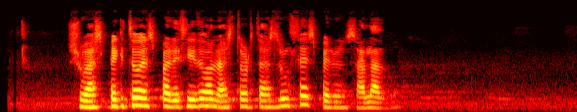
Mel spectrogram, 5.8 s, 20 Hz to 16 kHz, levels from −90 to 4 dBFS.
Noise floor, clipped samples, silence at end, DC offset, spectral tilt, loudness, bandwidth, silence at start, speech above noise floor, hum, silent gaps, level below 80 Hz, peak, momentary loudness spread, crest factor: -56 dBFS; under 0.1%; 1.8 s; under 0.1%; -4.5 dB/octave; -21 LUFS; 11 kHz; 0.7 s; 35 dB; none; none; -72 dBFS; -4 dBFS; 9 LU; 20 dB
